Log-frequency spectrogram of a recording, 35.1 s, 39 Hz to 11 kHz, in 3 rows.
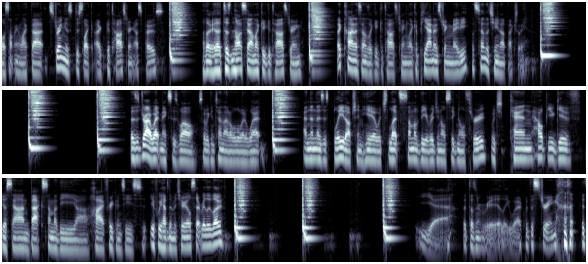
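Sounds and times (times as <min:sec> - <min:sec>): drum hits with metallic ring: 0:03.4 - 0:03.8, 0:06.2 - 0:06.6
resonant snare drum hits: 0:03.4 - 0:03.8, 0:31.0 - 0:31.4.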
